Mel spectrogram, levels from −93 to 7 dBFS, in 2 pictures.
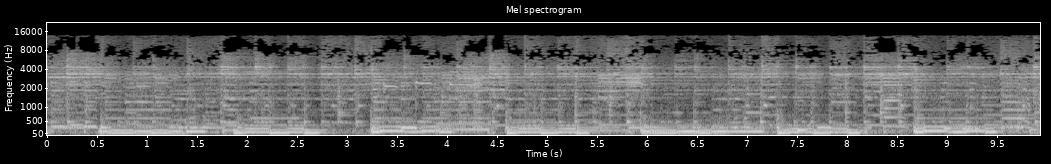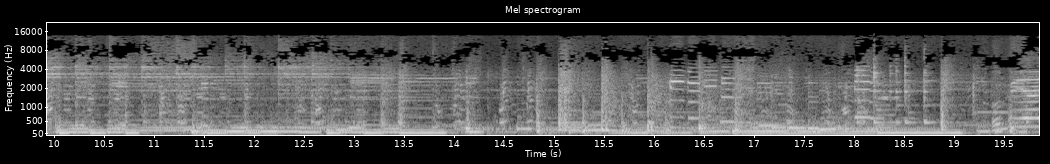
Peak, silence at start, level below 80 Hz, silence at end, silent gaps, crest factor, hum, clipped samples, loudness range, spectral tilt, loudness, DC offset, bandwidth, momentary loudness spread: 0 dBFS; 0 s; -30 dBFS; 0 s; none; 14 dB; none; under 0.1%; 2 LU; -4.5 dB/octave; -15 LUFS; under 0.1%; 14 kHz; 4 LU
